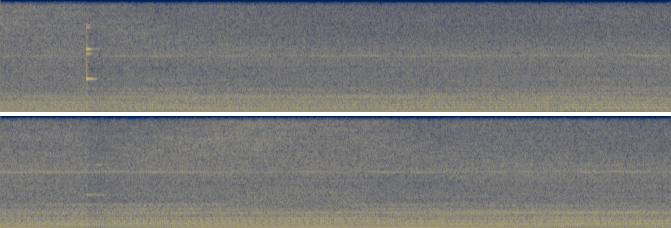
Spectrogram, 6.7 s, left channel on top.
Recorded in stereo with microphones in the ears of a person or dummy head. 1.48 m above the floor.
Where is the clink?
70° left (ahead or behind), 1.2 m.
